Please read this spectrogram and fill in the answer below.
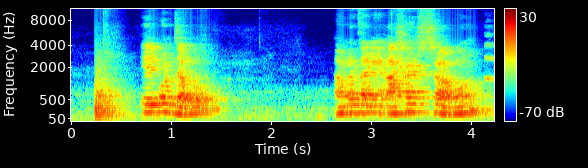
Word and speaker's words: শ্রাবণ: আর অভিভাবকদের জন্য আমার প্রশ্ন হলো যে এটি কেন শ্রাবণ হচ্ছে উচ্চারণ। আমরা জানি বাংলা ভাষায় কিছু নিয়ম আছে, ত, র, ল, ন এবং থ। এই কয়টি বর্ণ যদি স এর সাথে যুক্ত থাকে তাহলে এস এর মতো উচ্চারণ হয়। এই কয়টি বর্ণ যদি স এর সাথে কখনো যুক্ত থাকে তাহলে এস এর মতো উচ্চারণ হবে। যেমন স এর সাথে র ফলা যুক্ত হয়েছে, এজন্য এস এর মতো উচ্চারণ হয়েছে।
